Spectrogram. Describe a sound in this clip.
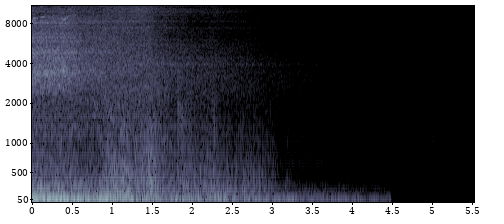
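A triumphant game victory fanfare swells and fades out.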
